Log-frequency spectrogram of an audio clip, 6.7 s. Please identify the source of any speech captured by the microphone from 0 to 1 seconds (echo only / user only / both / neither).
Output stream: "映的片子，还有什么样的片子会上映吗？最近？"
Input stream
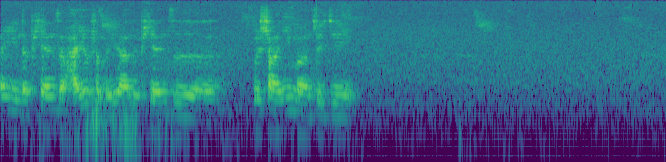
echo only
